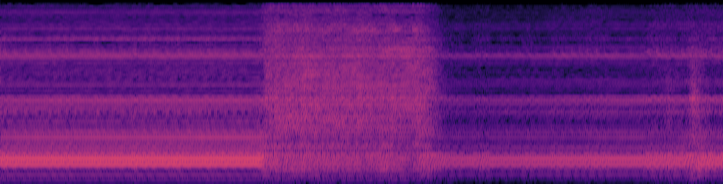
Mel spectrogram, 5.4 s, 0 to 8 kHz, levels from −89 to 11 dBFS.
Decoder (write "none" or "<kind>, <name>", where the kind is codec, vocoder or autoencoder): vocoder, WaveNeXt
